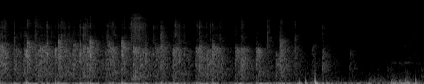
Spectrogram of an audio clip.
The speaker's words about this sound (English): Go ahead, we can give the Lord a round of applause.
